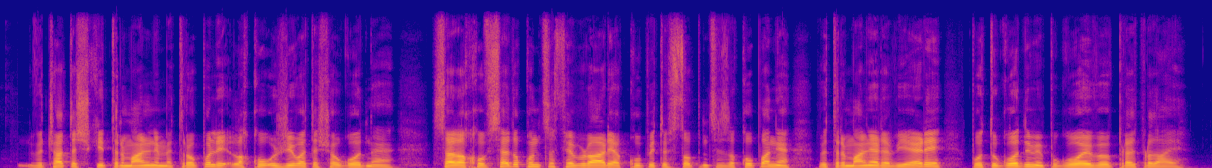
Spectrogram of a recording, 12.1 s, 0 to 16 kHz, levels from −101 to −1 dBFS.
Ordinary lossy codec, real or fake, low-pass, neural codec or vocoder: AAC, 96 kbps; real; 14.4 kHz; none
